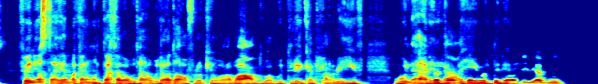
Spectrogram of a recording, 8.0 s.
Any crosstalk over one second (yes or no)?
yes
